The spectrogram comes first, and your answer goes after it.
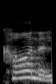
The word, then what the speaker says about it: colonel: I've heard many people say colonel, which the l is not present here at all. You pronounce it as colonel. He's a colonel in the army.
